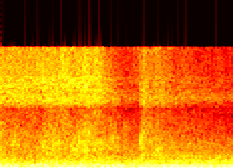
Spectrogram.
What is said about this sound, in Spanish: La voy a enjuagar mis manos, pero con agua fría.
